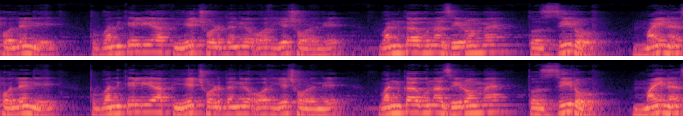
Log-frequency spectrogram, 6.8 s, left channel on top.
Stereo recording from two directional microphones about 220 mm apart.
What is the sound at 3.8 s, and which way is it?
Speech, 40° right (ahead or behind).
